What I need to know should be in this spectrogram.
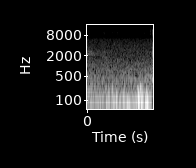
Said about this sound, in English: Windy today. First time in real wind.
